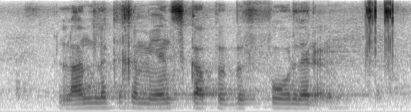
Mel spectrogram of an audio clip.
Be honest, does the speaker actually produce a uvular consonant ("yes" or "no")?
yes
